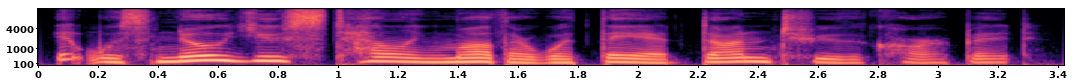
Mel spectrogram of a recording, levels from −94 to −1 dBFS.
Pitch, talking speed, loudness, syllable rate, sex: 185 Hz, 230 wpm, -17 LUFS, 5.2 syllables/s, female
